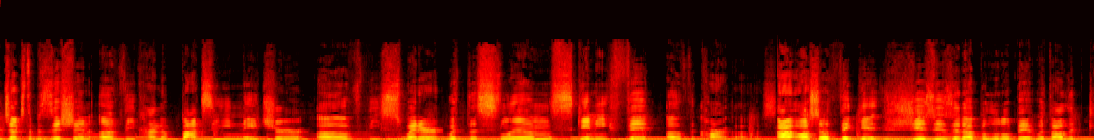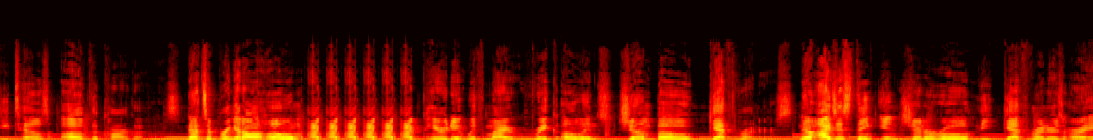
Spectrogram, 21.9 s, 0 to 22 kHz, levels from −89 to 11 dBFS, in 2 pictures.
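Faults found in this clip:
System hang loop, 14.12–15.05 s: host or audio driver stalled while the output hardware kept replaying its ring buffer. A 186 ms slice repeats five times at 5.38 Hz, a machine-gun stutter, which fits an 8192-sample buffer. Essentially no audio lost.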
